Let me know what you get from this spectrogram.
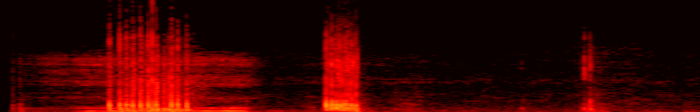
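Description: A Rottweiler snores in rough, breathy rasps, with one long rattling snore and two shorter puffs.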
